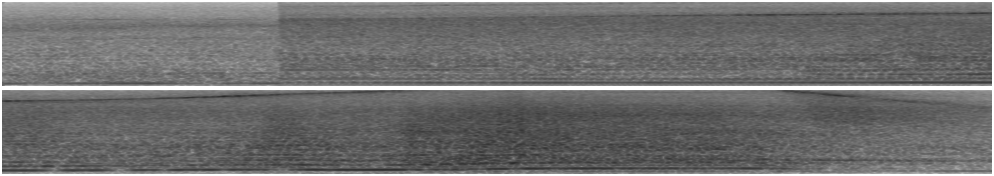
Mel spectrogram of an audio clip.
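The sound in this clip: A diesel pickup truck engine revs hard during a timed drag run as the driver struggles to keep it in the right gear. A shrill turbo whine climbs steadily in pitch over a rising engine roar, peaks loudest near the end, then eases slightly.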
